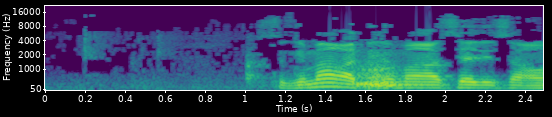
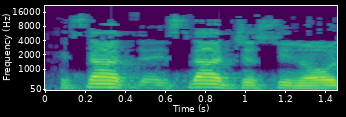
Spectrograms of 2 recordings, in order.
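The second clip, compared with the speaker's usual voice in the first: usual speaking voice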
